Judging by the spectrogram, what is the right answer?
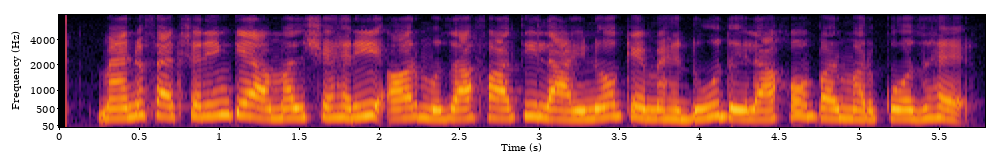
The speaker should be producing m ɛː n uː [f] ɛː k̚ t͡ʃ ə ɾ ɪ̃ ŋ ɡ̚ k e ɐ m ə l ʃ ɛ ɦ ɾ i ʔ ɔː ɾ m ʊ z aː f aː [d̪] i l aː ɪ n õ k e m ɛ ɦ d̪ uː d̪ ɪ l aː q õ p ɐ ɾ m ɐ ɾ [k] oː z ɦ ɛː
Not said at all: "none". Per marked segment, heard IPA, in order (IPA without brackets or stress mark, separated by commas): f, t̪, k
